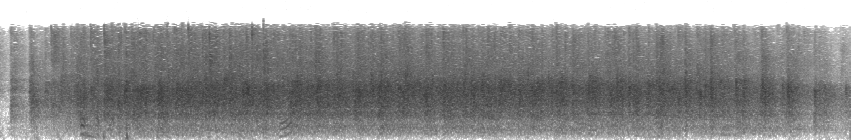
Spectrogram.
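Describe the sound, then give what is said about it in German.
A large audience at the Big Brother Awards, with people also standing along the side walls, breaks into loud, sustained applause, a dense wash of many hands clapping at once that holds steady for over ten seconds before starting to thin out. “Der Applaus ist natürlich schön.”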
